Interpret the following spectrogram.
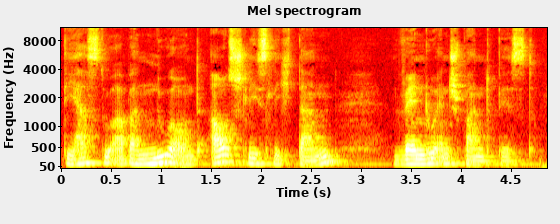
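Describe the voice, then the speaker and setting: Male voice coach, low and warm, explains and demos voice tricks, echoey room. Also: animated, slow pace, gravelly. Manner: demonstrates voice techniques while explaining. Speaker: voice coach and speech therapist. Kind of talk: explanatory interview talk.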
